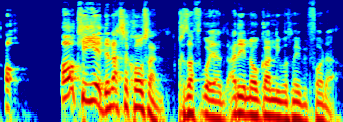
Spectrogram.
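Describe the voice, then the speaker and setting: A London man talks at a rapid clip as a podcast co-host. His pitch is middling for a man and his delivery is casual, slangy and conversational. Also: big pitch swings, a little mellow. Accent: British, London.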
